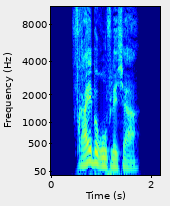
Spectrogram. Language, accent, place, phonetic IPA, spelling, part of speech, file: German, Germany, Berlin, [ˈfʁaɪ̯bəˌʁuːflɪçɐ], freiberuflicher, adjective, De-freiberuflicher.ogg
- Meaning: inflection of freiberuflich: 1. strong/mixed nominative masculine singular 2. strong genitive/dative feminine singular 3. strong genitive plural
